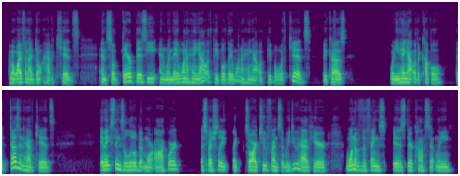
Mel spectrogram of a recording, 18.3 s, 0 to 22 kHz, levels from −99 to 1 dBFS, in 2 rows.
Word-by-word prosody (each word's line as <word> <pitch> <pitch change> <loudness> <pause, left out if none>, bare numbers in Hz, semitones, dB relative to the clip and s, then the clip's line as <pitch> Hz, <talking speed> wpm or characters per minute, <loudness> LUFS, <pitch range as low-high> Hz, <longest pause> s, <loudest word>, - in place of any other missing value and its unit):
My 125 - +3
wife 130 +1 +5
and 130 - +1
I 120 - +2
don't 110 - -3
have - - -6
kids, - - -4 0.4
and 110 -3 -2
so 110 -1 -2
they're 155 +3 +5
busy, 135 -3 0
and 120 -3 -2
when 115 0 0
they 115 +2 +2
wanna 125 0 +1
hang 120 -1 -1
out 130 - +2
with 145 - -6
people, 120 -3 -3
they 115 0 -1
wanna 115 0 -4
hang 115 -2 -5
out - - -3
with - - -9
people 120 -2 -7
with 105 -1 -8
kids 130 -8 -1 0.2
because 115 -1 +1 0.9
when 125 - 0
you 120 - +3
hang 130 -1 +4
out 125 - +4
with - - -2
a - - -5
couple 120 +2 -3 0.2
that - - -10
doesn't 215 -4 +6
have 125 -4 0
kids, 115 -2 -2 0.9
it 150 - +7
makes 155 +1 +5
things 170 -5 +2
a - - +1
little 140 +1 +3
bit 145 - -1
more 120 -3 -1
awkward, 160 +8 +1 0.4
especially, 140 +2 0
like 130 -1 -2
so, 135 - +2
our 125 -1 +7
2 135 +6 0
friends 135 -4 -1
that 120 - -5
we 120 +1 -4
do 180 +10 -3
have 125 -9 +2
here, 120 -1 0 0.3
one 150 +3 +5
of 140 -4 +2
the 135 -1 -4
things 135 -1 -1 0.2
is 125 -2 0
they're 135 -3 -1
constantly, 125 -1 -4
125 Hz, 215 wpm, -25 LUFS, 120-140 Hz, 0.9 s, it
